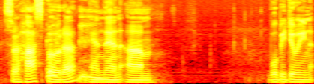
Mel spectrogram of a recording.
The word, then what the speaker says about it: Hospoda: Did I say it right? – I never know. – Yeah. I know it's like, no, it's Hospoda. – Hospoda.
